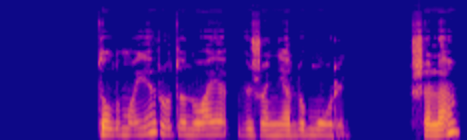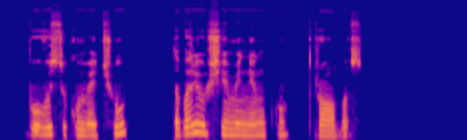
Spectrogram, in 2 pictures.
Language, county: Lithuanian, Vilnius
